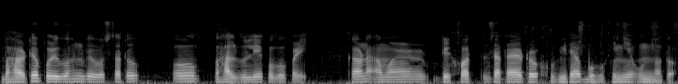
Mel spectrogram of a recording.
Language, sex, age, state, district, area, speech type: Assamese, male, 30-45, Assam, Biswanath, rural, spontaneous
